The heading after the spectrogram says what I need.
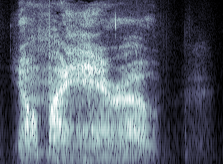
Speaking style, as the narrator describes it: whispered

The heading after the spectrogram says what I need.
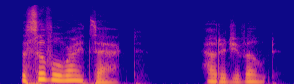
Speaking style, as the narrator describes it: I asked

